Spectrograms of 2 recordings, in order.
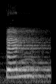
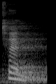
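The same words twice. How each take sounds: First: The t is made with the tongue curled back. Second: The t is made with the tongue flat forward. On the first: The speaker calls it wrong. "It is not టెన్ కాదు" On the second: The speaker calls it right. "టెన్ టెన్ ట sound"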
